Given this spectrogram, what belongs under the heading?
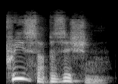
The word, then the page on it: presupposition: British English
